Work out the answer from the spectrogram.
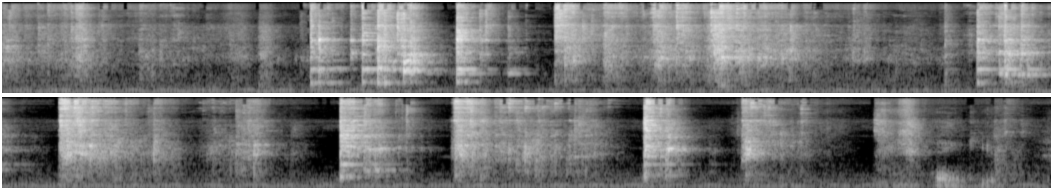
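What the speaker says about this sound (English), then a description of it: "All right, so we got some ice in there." Ice clinks and rattles into a cocktail mixing glass for an original Old Fashioned, a series of sharp clattering bursts over roughly ten seconds, close and fairly loud with brief pauses between pours.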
